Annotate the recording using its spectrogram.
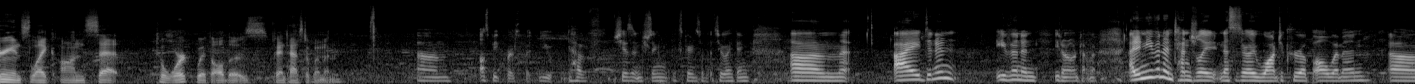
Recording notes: AFI FEST Live. We are live, on-location at the TCL Chinese Theatre for AFI FEST 2023.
